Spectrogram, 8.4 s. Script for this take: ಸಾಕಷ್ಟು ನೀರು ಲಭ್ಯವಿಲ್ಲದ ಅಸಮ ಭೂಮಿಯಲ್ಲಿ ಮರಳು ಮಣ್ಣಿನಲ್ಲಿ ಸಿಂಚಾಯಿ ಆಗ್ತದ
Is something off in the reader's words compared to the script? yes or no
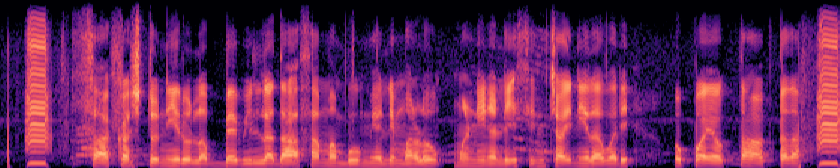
yes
